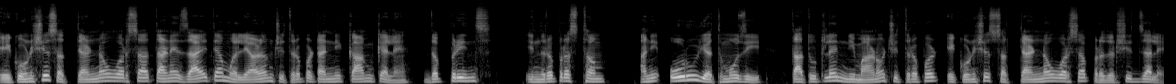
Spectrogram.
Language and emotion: Goan Konkani, neutral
